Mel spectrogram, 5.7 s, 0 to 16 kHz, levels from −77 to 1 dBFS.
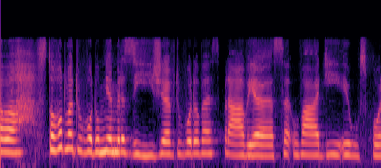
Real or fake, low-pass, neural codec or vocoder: fake; 7.2 kHz; codec, 16 kHz, 0.5 kbps, X-Codec, HuBERT features, trained on LibriSpeech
